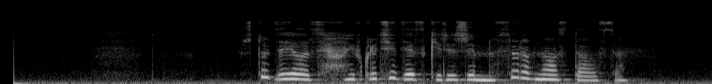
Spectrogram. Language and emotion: Russian, sad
